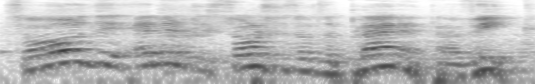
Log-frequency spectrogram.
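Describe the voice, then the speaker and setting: Speaking at a conference, a Bosnian researcher and lecturer, native in Bosnian, uses a high voice with very lively, swooping pitch. His phrases are short and deliberate, with pauses for effect, and the distant mic catches an echoey room and faint noise.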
